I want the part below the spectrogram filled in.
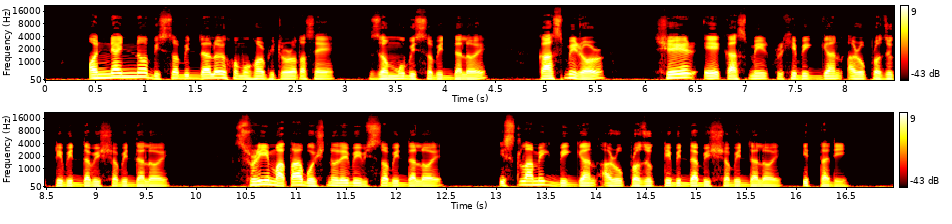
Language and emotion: Assamese, neutral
